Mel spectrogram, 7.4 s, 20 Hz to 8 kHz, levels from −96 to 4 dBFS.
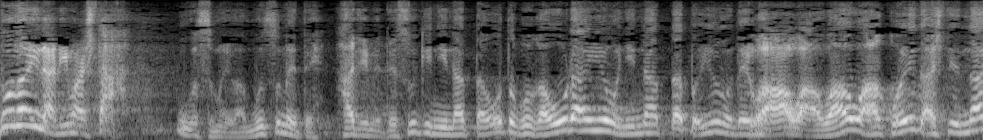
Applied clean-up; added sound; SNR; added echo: none; none; none; none.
